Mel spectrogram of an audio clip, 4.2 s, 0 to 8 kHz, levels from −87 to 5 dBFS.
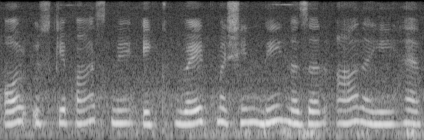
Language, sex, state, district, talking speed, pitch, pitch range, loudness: Hindi, female, Madhya Pradesh, Dhar, 170 wpm, 250 Hz, 240-260 Hz, -14 LUFS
